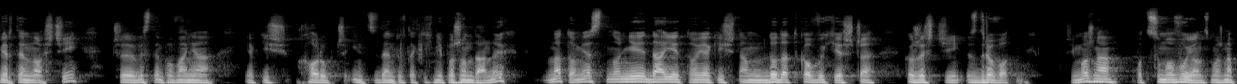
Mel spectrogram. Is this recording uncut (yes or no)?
yes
